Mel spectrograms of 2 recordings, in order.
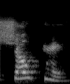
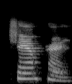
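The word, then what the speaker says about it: Chopane: So again, my last name is Chopin, C-H-O-P-A-N-E. But a lot of people say Miss Champagne, like the wine or, you know, the champagne.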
